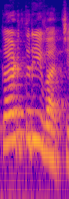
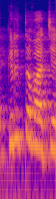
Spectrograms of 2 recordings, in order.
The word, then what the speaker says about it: कर्तरी वाच्य: क्रिया बदल गई, तो यहाँ पर आपका फिर कर्तरी वाच्य आएगा। और इसका उच्चारण क्या होता है? कृतवाच्य नहीं, कर्तरी वाच्य, कर्तरी।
